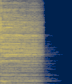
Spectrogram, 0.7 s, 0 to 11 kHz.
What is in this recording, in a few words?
DnB Drum Hit Ride; drumnbass 170bpm; Drum Kits; musicradar; Drum Hits A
